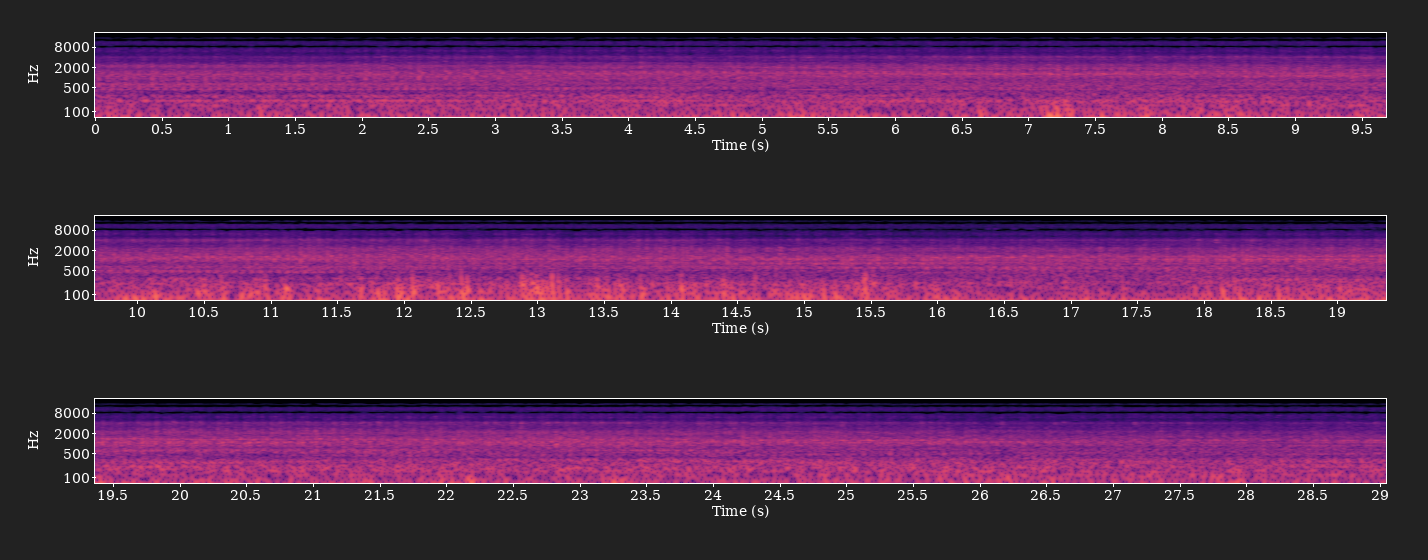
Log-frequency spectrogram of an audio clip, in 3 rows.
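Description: Mercedes-Benz Axor 2633 cement mixer truck's diesel engine idling steadily.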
